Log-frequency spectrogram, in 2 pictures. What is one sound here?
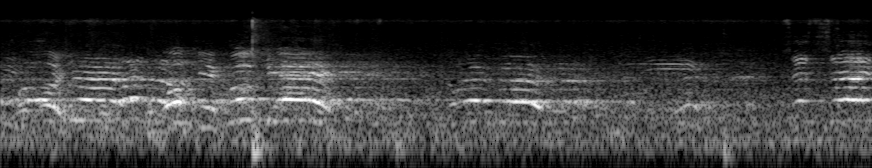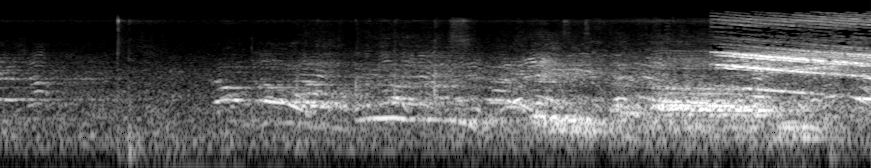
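Football players shout to each other outdoors, heard from a distance.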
